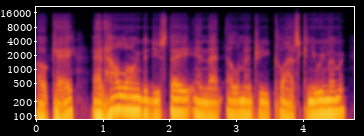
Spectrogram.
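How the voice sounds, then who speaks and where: A man's voice: lowish voice, steady tone, moderate pace, warm tone, dry recording, clean studio sound. An older man hosting a radio interview, asking chatty, rambling questions full of asides. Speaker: radio show host.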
